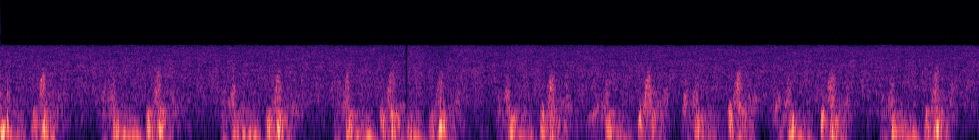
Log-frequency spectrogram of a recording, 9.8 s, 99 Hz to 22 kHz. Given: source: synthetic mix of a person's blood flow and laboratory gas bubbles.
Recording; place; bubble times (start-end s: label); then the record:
Doppler ultrasound of blood flow; precordium
0.04-0.13 s: bubbles
From the record:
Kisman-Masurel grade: 212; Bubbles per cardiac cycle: several, 3 to 8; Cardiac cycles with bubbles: 1 to 10%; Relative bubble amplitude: moderate (0.250 to 0.450); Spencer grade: 1 (occasional bubble signal discernible with the cardiac motion signal, with majority of cardiac periods free of bubbles); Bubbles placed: anywhere in the cardiac cycle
